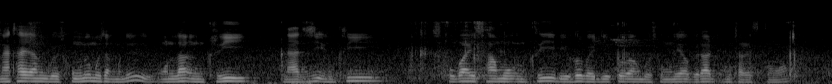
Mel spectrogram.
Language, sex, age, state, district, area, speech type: Bodo, male, 30-45, Assam, Kokrajhar, rural, spontaneous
